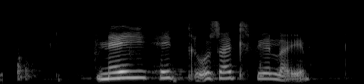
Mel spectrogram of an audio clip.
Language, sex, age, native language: Icelandic, male, 10, Icelandic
